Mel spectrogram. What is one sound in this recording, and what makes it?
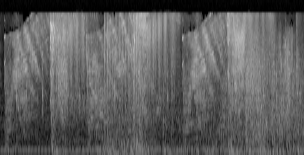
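A crackling energy blast roars and sizzles.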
